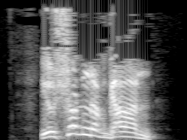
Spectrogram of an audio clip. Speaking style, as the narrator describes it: Yakov shouted over the buzz of the outboard

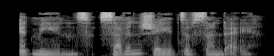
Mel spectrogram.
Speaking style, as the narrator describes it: he murmurs against my lips

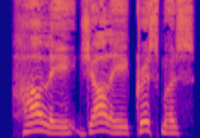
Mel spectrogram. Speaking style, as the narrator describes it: at the top of his fracking voice

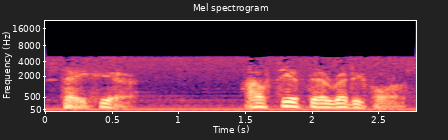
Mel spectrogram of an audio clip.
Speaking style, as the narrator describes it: whispered in Czech

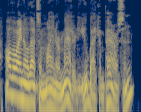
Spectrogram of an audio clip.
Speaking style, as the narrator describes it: Cuthbert added dryly

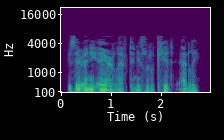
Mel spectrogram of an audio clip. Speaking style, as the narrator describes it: Bobby whispered

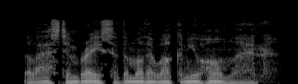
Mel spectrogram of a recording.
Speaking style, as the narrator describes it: Rand muttered

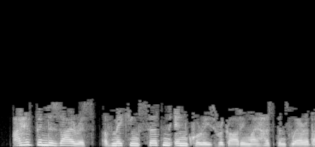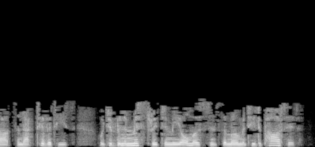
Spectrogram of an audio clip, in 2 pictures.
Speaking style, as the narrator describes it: she said

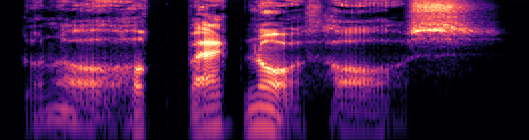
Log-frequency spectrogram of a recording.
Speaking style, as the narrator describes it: say in a low, guttural voice, a voice which was not his own

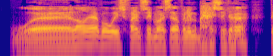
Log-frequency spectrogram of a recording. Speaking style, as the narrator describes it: the guard chuckled

